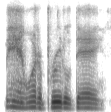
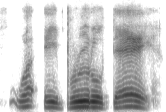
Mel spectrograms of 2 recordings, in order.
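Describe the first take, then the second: First: Said in the usual way. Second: Slow, louder, leaning on brutal; drawn-out lament. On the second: Real, not acted. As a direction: drag out brutal and let it hang. Repeats it, dragging it out.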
